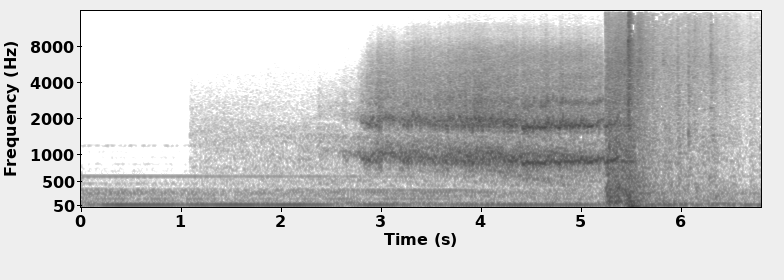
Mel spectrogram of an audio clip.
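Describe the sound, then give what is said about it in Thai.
Tires squeal and skid on a road for a few seconds before two cars crash into each other in one loud, sharp impact, all over a steady low engine rumble with no voices. “ครั้งนี้ผมยืนอยู่ที่ริมถนนในขณะที่มองดูรถสองคันพุ่งชนประสานกันต่อหน้าผม”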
